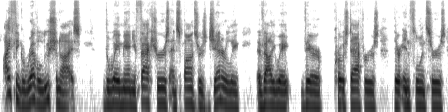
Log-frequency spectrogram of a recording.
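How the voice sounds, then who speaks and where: A man's voice: mid-range voice, unhurried, no echo. Confident guy guesting on a podcast, mid voice, jokey, dry close mic. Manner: energetic, self-assured, joking. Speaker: podcast guest, fishing industry businessman. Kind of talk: casual interview chat.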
